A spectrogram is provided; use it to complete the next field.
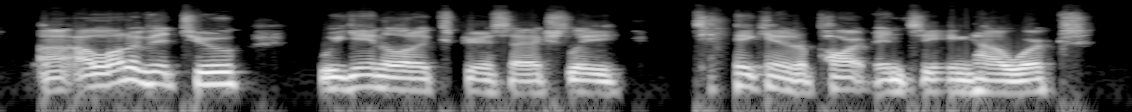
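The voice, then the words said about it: Foreign accent with some Boston dialect. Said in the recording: “I'm picking up an accent... there's part of it that's a little bit of a Boston dialect”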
